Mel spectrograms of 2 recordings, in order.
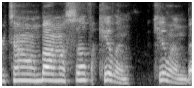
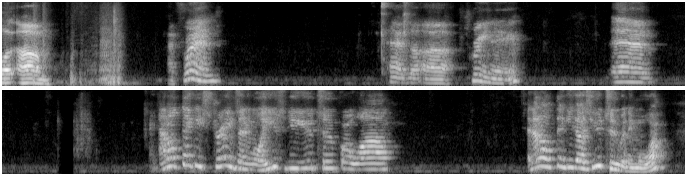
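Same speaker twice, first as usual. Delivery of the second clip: speaking through a mouthful while chewing; 4 dB quieter than usual. Telling about a friend's screen name, talking while chewing. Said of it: "I'm chewing this damn acid".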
